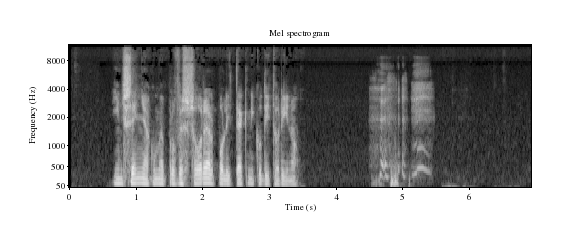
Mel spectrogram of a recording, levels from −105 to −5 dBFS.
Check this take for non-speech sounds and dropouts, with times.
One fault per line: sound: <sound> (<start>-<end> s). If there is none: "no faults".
sound: laugh (4.5-5.5 s)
